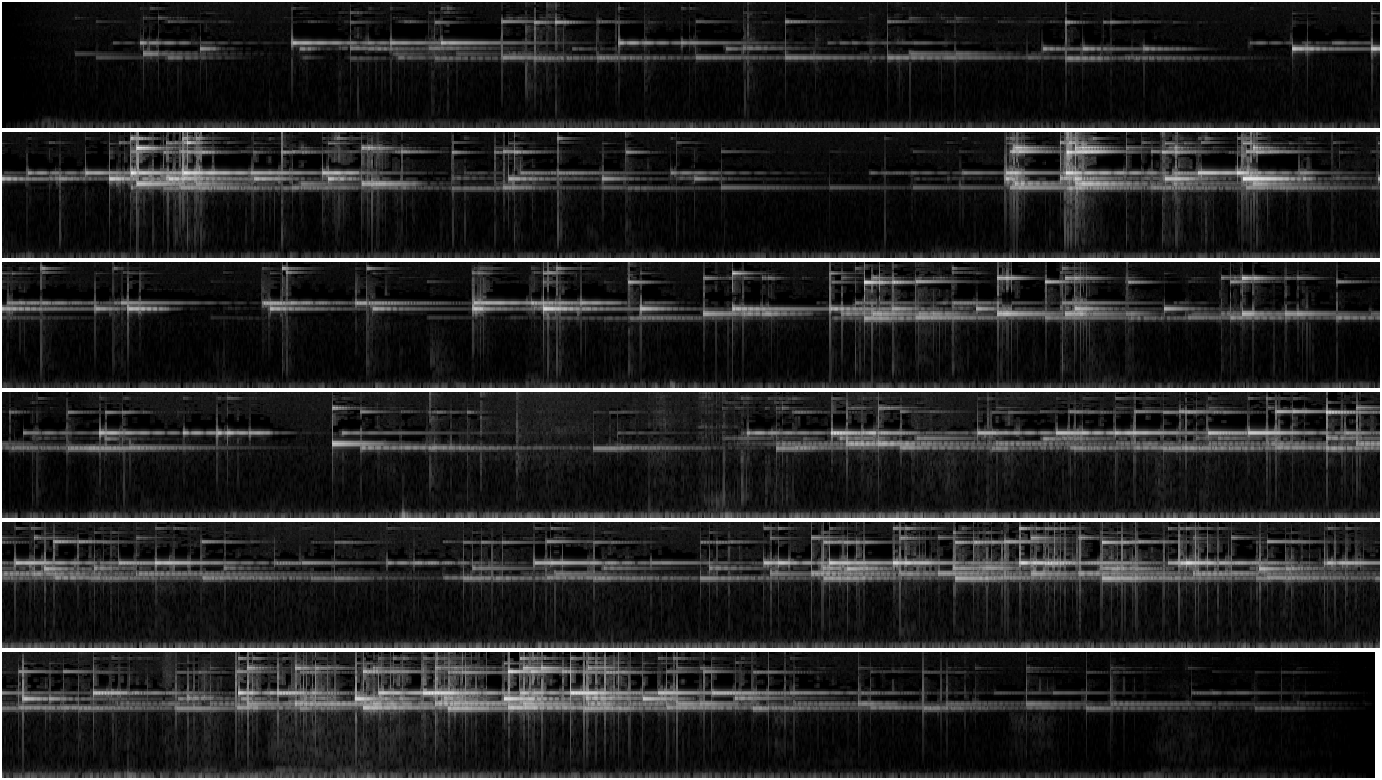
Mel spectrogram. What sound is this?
chimes on my door
bells, wind-music, chimes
